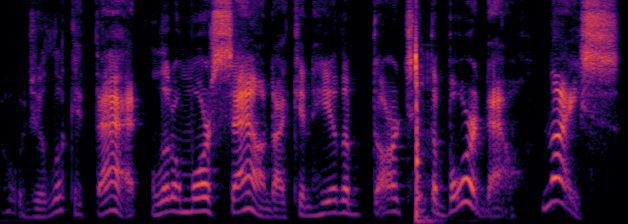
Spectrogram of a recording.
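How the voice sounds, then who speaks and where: A man's voice: high voice, big pitch swings, moderate pace. A man giving live darts commentary in a conversational, folksy way. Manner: conversational, folksy turns of phrase.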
